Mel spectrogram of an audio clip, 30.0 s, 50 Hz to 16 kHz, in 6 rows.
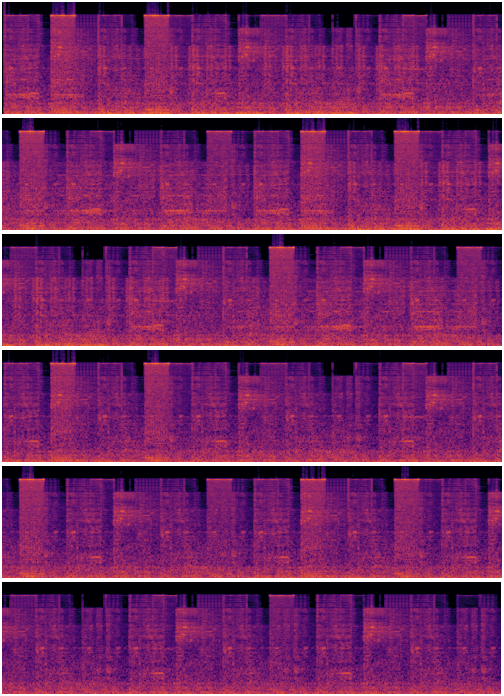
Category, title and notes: Music > Multiple instruments
Demo Track #3464 (Industraumatic)
Noise, Horror, Games, Ambient, Industrial, Sci-fi, Underground, Cyberpunk, Soundtrack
